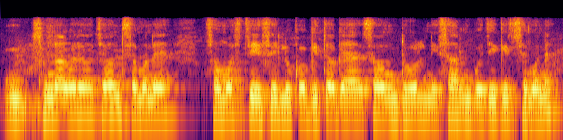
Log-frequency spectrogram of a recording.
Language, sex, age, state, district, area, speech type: Odia, male, 30-45, Odisha, Bargarh, urban, spontaneous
